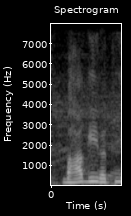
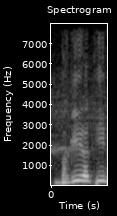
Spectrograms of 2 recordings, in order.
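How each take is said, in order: First: भागीरथी with long "bhaa"; correct long first vowel. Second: भगीरथी with short "bha"; wrong short first vowel. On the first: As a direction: say भागीरथी as "bhaa-gee-ra-thee". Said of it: "भागीरथी होता है". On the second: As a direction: say भगीरथी as "bhuh-gee-ra-thee". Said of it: "भगीरथी नहीं". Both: Shown as a demonstration.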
